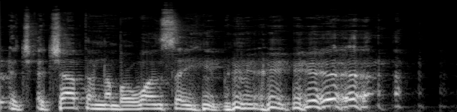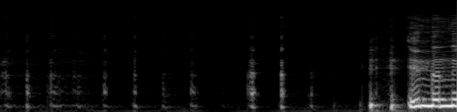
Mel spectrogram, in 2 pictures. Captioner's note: Ketawa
